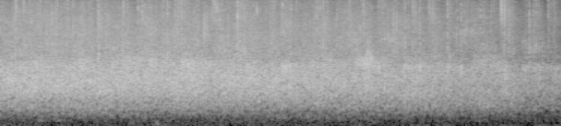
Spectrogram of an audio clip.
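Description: An audience claps steadily in a dense, even wash of applause that holds strong and then starts to thin and fade toward the end.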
